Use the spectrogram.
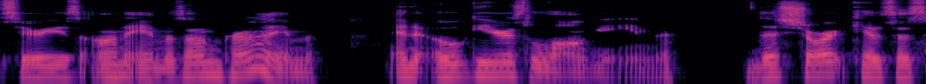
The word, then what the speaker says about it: Ogier: It's ogier, like ogre.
